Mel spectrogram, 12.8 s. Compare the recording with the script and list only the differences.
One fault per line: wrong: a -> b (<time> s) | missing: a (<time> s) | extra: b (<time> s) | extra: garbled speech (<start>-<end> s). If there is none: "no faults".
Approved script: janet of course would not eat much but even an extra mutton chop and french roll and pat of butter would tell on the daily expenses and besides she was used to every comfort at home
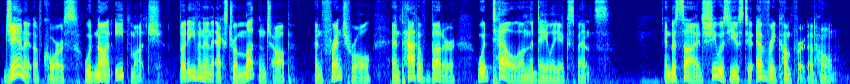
wrong: expenses -> expense (8.4 s)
